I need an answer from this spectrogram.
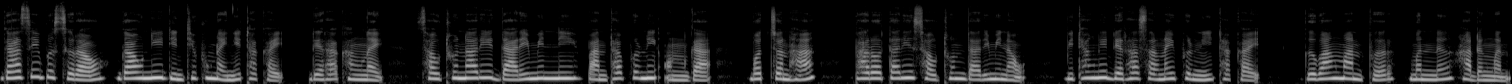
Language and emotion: Bodo, neutral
